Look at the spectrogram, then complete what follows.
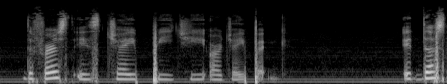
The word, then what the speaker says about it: JPG: first is jpg or jpeg it does not work well on lettering line drawings or simple graphics jpg are relatively small in file size and supports 16 million colors it is pronounced as jpeg is it the short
